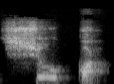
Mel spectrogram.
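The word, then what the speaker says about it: סוכות: ya Bapak Ibu ya Jadi kalau dia bacanya Eh samek dikasih apa suruk ya dia bacanya su sedangkan kop dikasih dengan O jadi Ko Jadi bacanya jadi sukot ya sukot ya jadi sukot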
